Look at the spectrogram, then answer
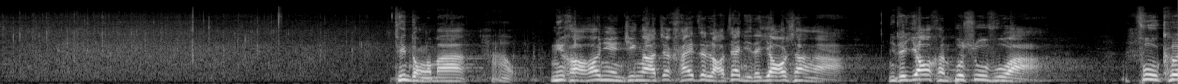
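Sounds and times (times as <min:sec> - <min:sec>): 
audience applause: 0:00.0 - 0:04.4
speech: 0:03.9 - 0:10.5, 0:11.2 - 0:11.7.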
